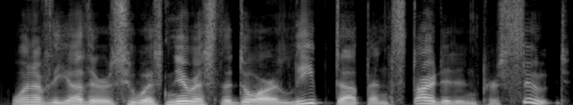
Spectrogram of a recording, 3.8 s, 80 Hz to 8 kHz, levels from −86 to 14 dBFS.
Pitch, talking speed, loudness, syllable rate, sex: 155 Hz, 235 wpm, -17 LUFS, 6.0 syllables/s, male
